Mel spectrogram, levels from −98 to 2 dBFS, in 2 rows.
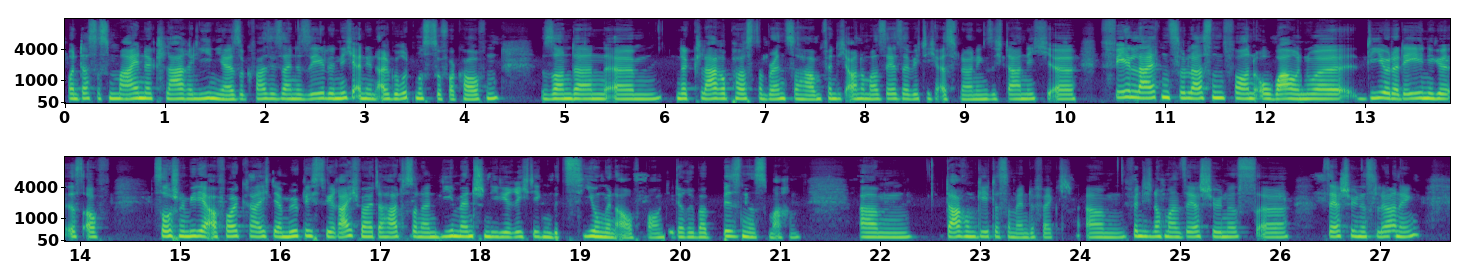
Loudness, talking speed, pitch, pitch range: -19 LUFS, 190 wpm, 210 Hz, 195-220 Hz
